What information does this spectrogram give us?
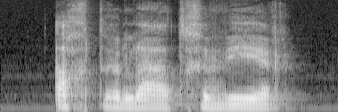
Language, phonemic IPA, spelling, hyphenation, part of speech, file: Dutch, /ˈɑx.tər.laːt.xəˌʋeːr/, achterlaadgeweer, ach‧ter‧laad‧ge‧weer, noun, Nl-achterlaadgeweer.ogg
- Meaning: breech-loading rifle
